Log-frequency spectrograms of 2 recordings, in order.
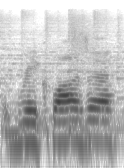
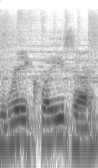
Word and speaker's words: Rayquaza: like uh that one I have always said as written uh Rayquaza but no the official is Rayquaza yeah I don't like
